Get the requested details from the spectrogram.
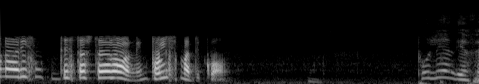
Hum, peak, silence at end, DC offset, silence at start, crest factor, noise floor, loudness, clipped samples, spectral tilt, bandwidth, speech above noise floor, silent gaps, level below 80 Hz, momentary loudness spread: none; -4 dBFS; 0 s; under 0.1%; 0 s; 18 dB; -61 dBFS; -20 LUFS; under 0.1%; -6 dB/octave; 9 kHz; 41 dB; none; -58 dBFS; 21 LU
